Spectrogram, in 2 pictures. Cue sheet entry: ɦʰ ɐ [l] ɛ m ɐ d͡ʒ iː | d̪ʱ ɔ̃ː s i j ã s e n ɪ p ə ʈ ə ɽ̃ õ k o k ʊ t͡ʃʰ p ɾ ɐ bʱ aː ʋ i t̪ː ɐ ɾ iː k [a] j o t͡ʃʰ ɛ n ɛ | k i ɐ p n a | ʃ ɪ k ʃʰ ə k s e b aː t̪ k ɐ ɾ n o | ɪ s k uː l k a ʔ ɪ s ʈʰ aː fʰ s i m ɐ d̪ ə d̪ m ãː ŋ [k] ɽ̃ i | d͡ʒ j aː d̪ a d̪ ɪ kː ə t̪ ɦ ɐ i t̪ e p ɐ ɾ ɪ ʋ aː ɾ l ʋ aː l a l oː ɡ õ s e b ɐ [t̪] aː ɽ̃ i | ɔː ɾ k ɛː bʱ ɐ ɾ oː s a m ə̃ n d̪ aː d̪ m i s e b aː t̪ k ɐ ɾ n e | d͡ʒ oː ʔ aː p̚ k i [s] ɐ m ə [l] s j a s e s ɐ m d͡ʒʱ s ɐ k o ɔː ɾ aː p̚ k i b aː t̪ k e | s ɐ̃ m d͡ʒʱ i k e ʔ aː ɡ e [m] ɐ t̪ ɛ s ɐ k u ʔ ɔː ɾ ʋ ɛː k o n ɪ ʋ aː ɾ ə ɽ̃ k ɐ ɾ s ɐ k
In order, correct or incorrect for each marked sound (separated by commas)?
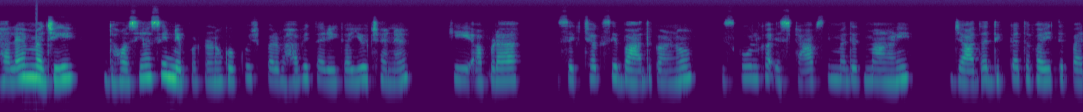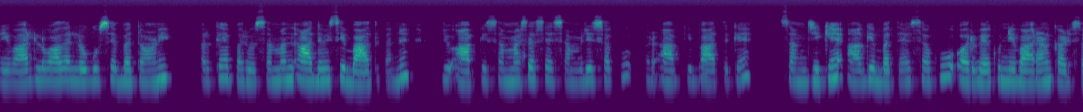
correct, correct, incorrect, correct, correct, incorrect, incorrect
